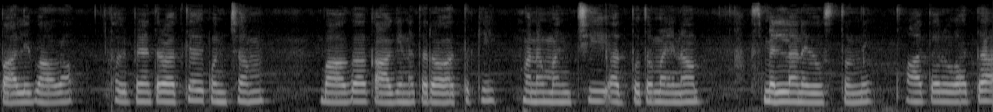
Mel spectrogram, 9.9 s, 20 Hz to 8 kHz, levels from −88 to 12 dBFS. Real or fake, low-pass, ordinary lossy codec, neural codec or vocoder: fake; 7.2 kHz; none; vocoder, 44.1 kHz, 128 mel bands, Pupu-Vocoder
